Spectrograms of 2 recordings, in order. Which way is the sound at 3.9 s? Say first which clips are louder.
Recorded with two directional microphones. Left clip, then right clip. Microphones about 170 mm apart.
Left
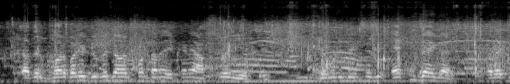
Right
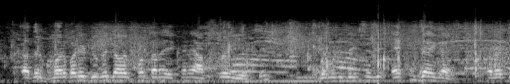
Left 1 dB; 5° left (ahead or behind).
